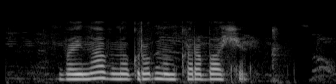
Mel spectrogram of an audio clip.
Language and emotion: Russian, neutral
